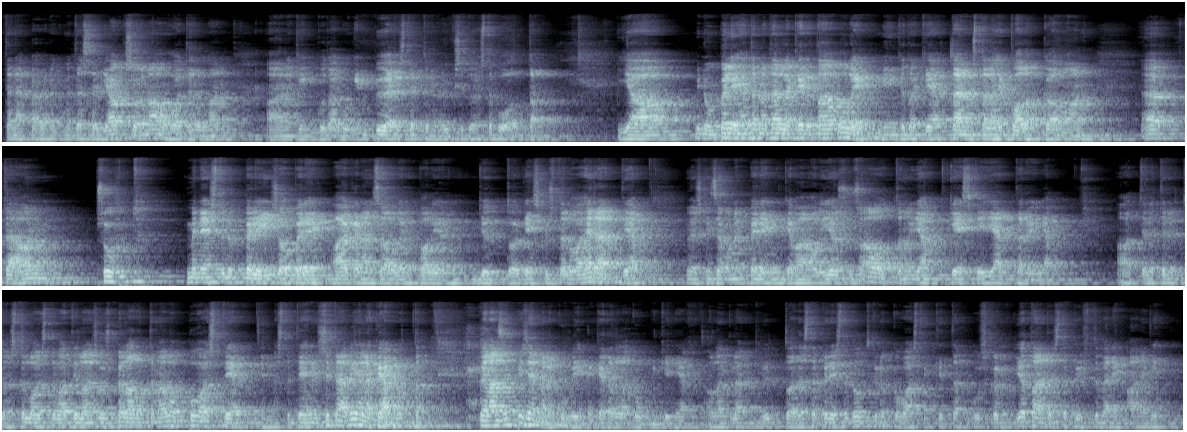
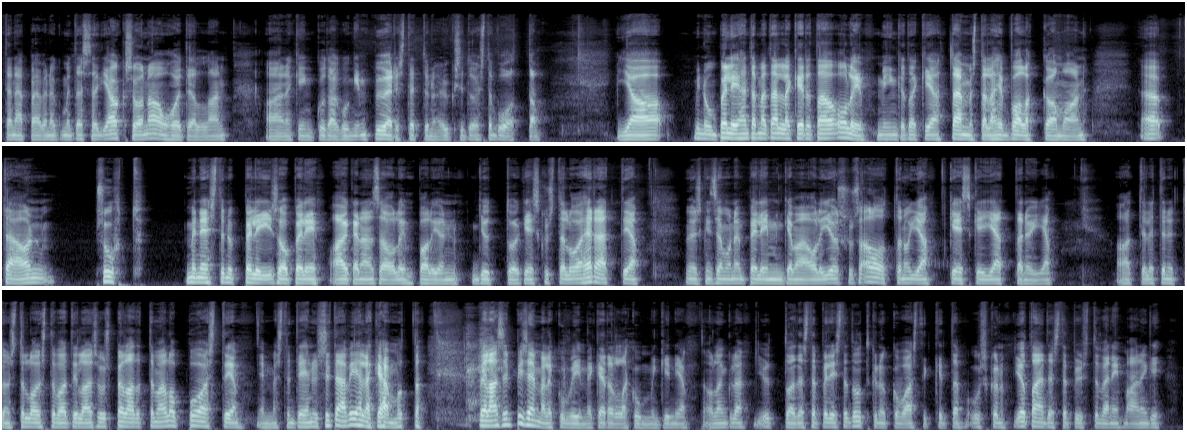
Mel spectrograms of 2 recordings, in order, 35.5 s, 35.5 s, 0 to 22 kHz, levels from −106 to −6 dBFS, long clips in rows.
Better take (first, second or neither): second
